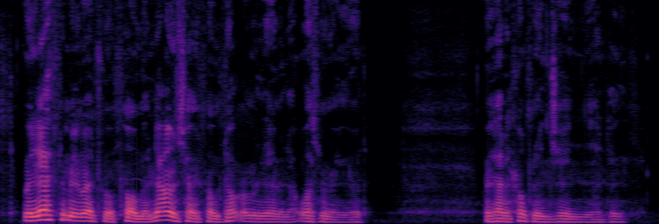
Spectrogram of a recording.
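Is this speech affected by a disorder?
Yes: mouth cancer.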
